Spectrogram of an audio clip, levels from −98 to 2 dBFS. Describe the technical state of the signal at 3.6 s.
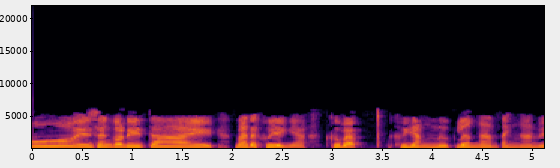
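At 3.6 s, as throughout, there is likely MP3 compression: the spectrogram is empty above a hard 6.1 kHz cut, and weak frequency lines flicker out, sounding watery and swirly.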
